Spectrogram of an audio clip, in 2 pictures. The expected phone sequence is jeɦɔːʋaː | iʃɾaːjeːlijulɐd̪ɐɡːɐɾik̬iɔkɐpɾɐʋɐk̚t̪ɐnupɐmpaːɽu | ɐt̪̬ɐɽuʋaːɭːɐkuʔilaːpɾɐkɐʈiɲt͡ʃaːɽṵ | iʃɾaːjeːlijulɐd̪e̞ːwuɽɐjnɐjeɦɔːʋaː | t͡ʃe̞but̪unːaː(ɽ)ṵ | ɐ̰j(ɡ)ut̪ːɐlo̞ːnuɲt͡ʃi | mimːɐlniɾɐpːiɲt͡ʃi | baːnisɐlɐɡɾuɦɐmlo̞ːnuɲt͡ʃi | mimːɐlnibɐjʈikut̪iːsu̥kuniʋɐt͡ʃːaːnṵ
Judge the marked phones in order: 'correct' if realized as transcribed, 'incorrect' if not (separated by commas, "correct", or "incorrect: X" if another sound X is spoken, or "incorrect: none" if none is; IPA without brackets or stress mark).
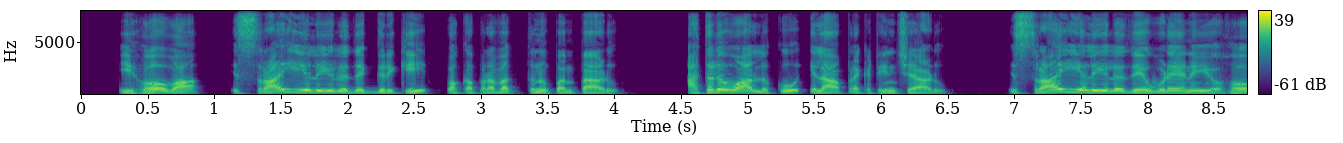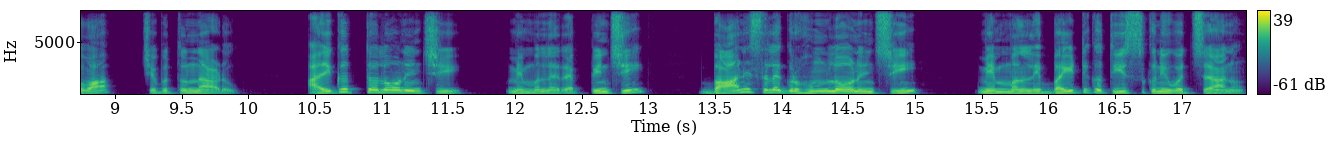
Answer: correct, correct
